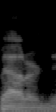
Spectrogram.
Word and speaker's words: Bowdern: Is that the correct pronunciation? – Sounds like it. – So. Bowdern, yes.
